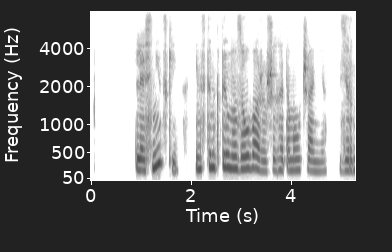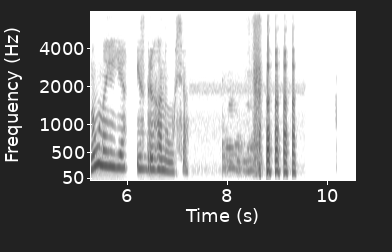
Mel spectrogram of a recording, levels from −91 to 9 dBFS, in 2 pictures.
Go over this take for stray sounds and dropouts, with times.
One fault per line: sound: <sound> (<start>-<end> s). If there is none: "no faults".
sound: laugh (7.9-9.4 s)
